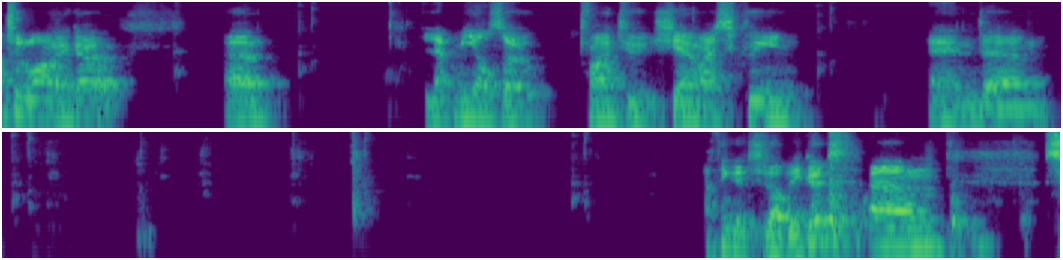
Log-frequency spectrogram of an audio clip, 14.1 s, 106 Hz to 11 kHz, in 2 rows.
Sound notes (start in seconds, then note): 1.9 clicks; 7.1 clicks; 10.8 clicks; 10.8 keyboard keystrokes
